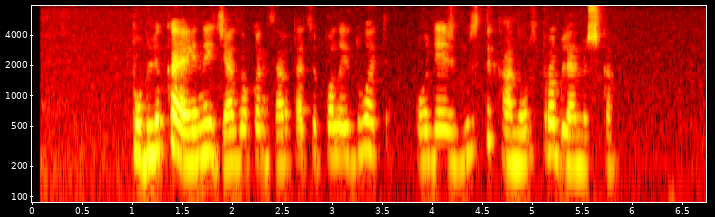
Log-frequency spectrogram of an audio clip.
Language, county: Lithuanian, Marijampolė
